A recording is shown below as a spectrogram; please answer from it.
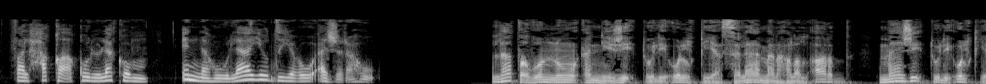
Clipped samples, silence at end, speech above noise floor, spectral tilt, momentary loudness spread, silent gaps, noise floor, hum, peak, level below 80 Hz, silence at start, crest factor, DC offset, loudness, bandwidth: under 0.1%; 0 s; 71 dB; -4.5 dB/octave; 7 LU; none; -89 dBFS; none; -2 dBFS; -38 dBFS; 0.1 s; 16 dB; under 0.1%; -18 LUFS; 8.8 kHz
